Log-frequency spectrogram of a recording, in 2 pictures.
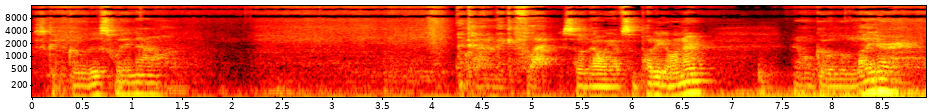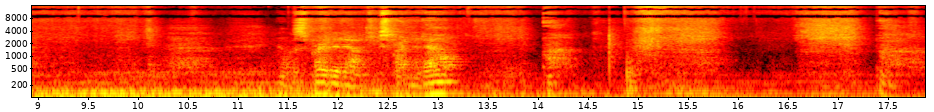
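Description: A putty knife scrapes and smooths wet plaster on a wall.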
